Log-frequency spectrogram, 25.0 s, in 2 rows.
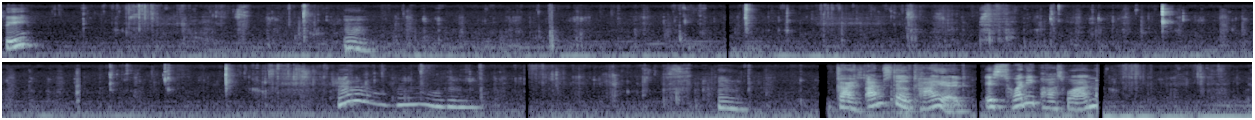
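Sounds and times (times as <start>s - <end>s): person chewing a sandwich: 0.6s - 20.8s, 23.5s - 25.0s
bread crunch: 23.5s - 25.0s.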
